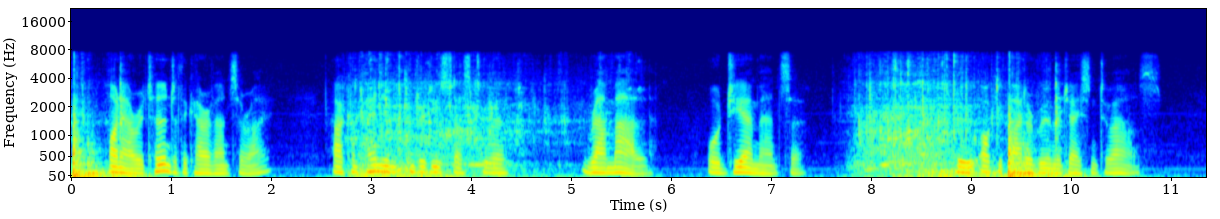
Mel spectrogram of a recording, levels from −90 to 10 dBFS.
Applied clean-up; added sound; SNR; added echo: none; Sliding door; 3 dB; none.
